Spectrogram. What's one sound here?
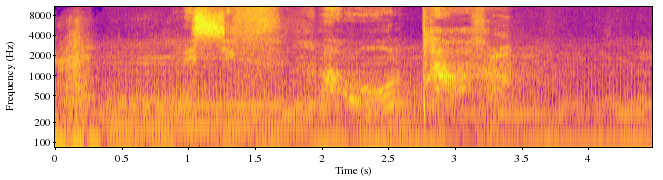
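A lightsaber swooshes through the air in quick swings.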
